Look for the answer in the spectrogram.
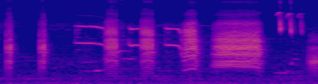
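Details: Nias hill myna in very vocal form, giving a mix of clear steady whistles, harsh broadband bursts and a long rasping screech, ending with short sharp high notes.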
